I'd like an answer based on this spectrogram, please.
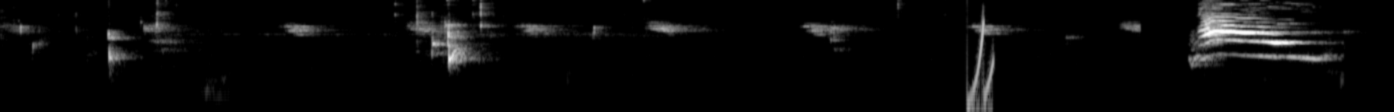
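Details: Lara, a rescued abandoned kitten full of fleas, during her first bath at home: scattered water drips and splashes, one plop, then a loud, clear drawn-out meow near the end.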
